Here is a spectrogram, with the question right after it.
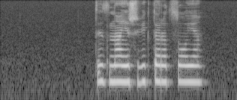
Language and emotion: Russian, neutral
